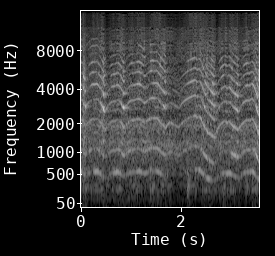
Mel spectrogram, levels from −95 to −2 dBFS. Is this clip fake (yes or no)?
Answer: no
